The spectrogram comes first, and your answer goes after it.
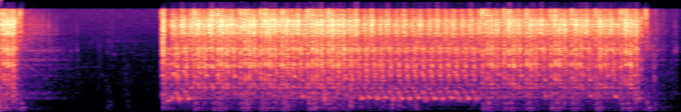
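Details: Van "Max" after engine rebuild with top-end gasket kit: starter cranks steadily about five seconds at a quick even beat, engine never catches; cranking, no start, owner suspects ignition timing/distributor position.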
